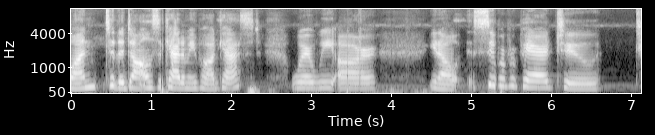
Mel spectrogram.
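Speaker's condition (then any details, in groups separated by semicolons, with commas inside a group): No condition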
